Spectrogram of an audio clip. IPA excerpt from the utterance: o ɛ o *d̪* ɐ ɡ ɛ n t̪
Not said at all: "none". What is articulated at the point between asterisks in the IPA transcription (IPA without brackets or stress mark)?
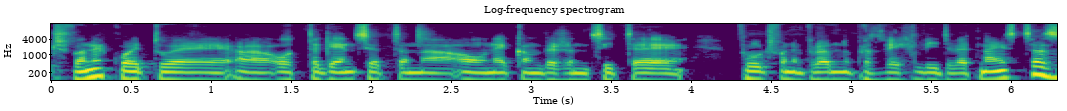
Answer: t̪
